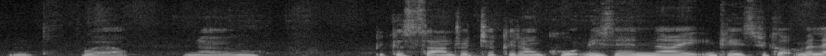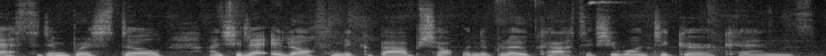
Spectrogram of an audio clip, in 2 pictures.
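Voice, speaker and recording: An actress playing a prim, dim, officious shop assistant in a comedy audio play, matter-of-fact, suspicious and gossipy. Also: female voice, lowish voice, a little fast, natural voice, poor audio. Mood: indignant, gossipy.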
